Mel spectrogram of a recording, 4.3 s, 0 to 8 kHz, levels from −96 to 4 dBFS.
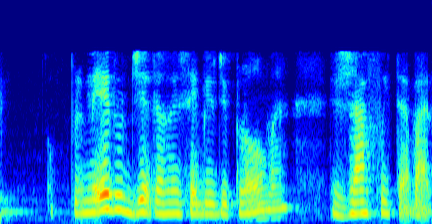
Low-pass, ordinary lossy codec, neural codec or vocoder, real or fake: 7.2 kHz; AAC, 16 kbps; codec, 24 kHz, 3.1 kbps, DualCodec; fake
